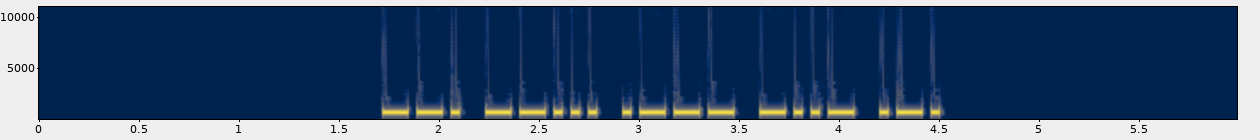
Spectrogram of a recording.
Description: Morse code, heard as a keyed tone, about 28 wpm, 700 Hz. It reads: G7JXR
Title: DXCC-100 Call Signs - 5 Characters - 28wpm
